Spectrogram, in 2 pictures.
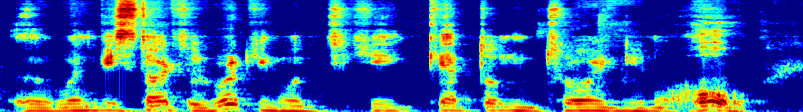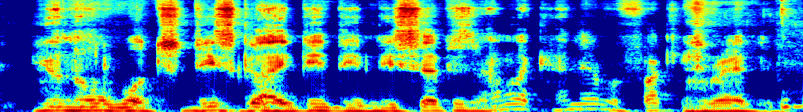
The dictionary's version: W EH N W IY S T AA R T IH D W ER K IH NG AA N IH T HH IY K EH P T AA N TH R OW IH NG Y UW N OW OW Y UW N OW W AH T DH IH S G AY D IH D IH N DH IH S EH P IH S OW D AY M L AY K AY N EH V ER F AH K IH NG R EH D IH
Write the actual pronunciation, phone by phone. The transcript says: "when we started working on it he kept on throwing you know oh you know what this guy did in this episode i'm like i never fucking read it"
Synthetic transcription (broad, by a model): W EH N W IY S T AA R T IH D W ER K IH NG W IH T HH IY K EH P T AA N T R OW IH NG Y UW N OW OW Y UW N OW W AH T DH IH S G AY D IH D IH N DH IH S EH P IH S OW D AY M L AY K AY N EH V ER F AH K IH NG R EH D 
